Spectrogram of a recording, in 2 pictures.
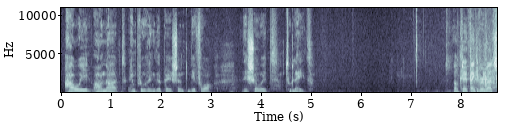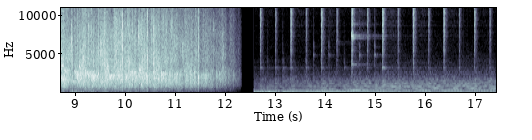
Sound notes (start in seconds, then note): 7.9 applause; 12.6 tranquil electronic music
